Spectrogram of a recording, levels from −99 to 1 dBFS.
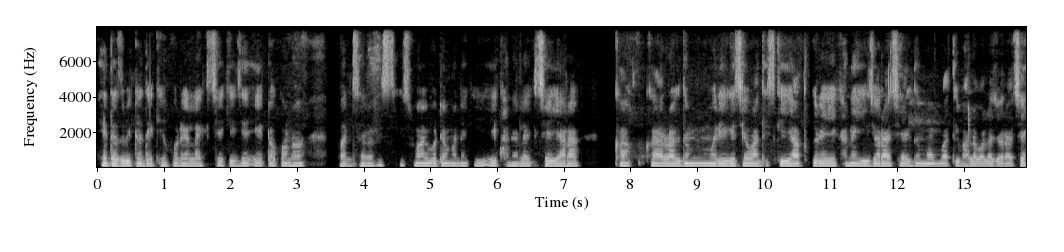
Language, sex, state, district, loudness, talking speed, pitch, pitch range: Bengali, male, West Bengal, Purulia, -26 LUFS, 105 wpm, 130 Hz, 125-135 Hz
